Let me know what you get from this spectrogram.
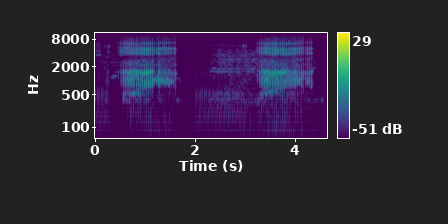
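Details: Sleeping cat snoring: two long rasping, finely pulsed breaths of about a second each, with a quieter buzzing breath between them, in a quiet indoor room.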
